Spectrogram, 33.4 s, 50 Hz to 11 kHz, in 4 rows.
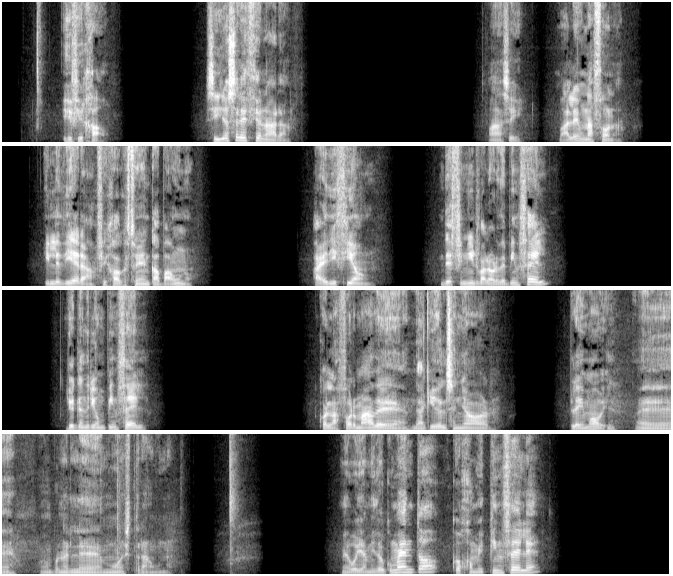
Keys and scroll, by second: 26.3 m, 27.9 Return.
